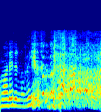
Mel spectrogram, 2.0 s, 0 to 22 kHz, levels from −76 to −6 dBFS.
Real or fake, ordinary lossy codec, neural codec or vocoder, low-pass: real; AAC, 32 kbps; none; 7.2 kHz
